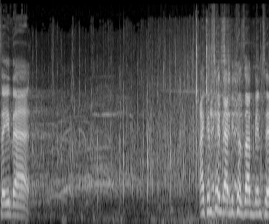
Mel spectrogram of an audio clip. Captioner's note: audience applauds, cheers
